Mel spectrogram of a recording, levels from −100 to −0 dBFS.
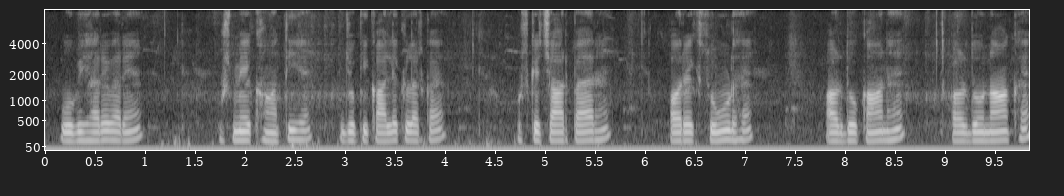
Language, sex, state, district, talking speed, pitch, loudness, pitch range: Hindi, male, Goa, North and South Goa, 190 wpm, 140 Hz, -29 LUFS, 135-150 Hz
